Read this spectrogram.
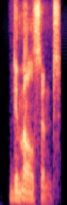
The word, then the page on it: demulcent: British English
